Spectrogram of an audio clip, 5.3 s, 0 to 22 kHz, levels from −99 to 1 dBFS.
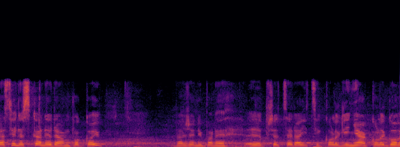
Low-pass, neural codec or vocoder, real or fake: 9.9 kHz; none; real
